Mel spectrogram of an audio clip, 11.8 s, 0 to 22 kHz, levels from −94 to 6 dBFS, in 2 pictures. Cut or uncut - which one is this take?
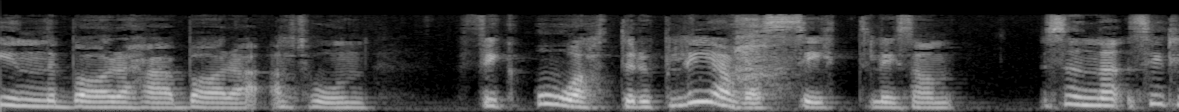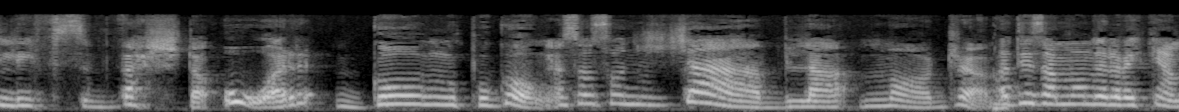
cut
